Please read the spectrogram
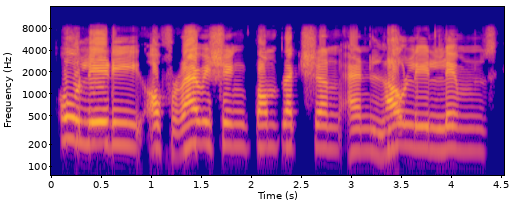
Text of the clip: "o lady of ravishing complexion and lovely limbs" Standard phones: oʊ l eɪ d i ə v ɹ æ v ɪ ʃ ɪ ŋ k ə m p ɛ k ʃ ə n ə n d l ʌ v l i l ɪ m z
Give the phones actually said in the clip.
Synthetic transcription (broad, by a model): oʊ l eɪ d i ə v ɹ æ v ɪ ʃ ɪ ŋ k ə m p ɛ k ʃ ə n ə n d l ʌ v l i l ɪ m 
